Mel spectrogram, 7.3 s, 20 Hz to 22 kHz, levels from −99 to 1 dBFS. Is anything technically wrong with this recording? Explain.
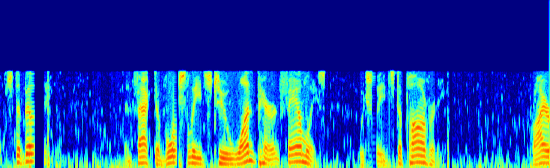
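Yes, this speech has two faults. Throughout, the background sits near silence with twinkling specks: overdone noise removal, where an over-aggressive noise reducer also suppressed quieter voice components along with the noise.

Packet loss with pitch repetition appears three times. At 0.42 to 0.60 s, a buzzy held tone fades into silence as 180 ms is lost. At 2.32 to 2.40 s, just before "leads to one parent", a shorter 80 ms gap sounds like a briefly sustained note. At 4.94 to 5.22 s, between "to one parent families" and "to poverty", 140 ms of losses are scattered over 280 ms, the longest run about 60 ms. In each case the receiver repeated the last pitch period to cover missing packets, which fits 20 ms packets. The 4 kHz telephone bandwidth of the G.711 link is audible but is not a fault.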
